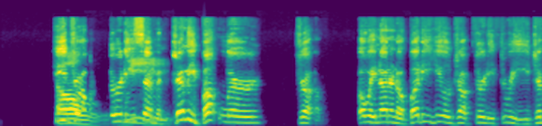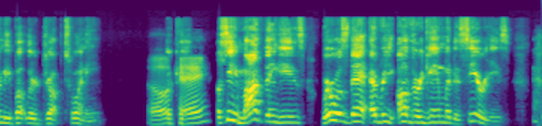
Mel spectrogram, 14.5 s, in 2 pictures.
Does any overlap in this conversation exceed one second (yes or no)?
yes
